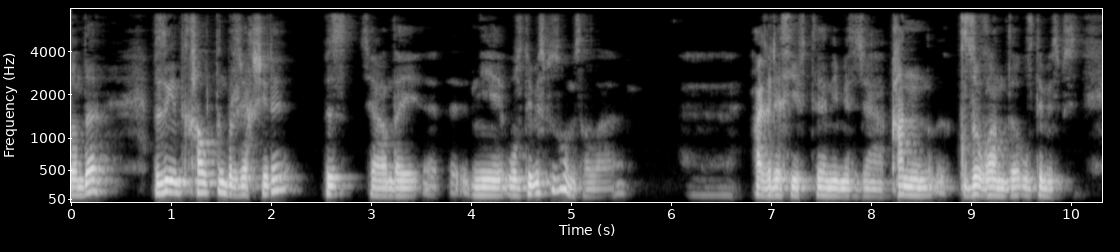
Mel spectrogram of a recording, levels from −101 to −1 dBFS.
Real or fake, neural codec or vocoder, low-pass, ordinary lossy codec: real; none; 7.2 kHz; none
